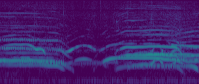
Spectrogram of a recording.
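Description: Several voices holding long drawn-out notes that rise and fall and overlap one another, with a dip about a second in.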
